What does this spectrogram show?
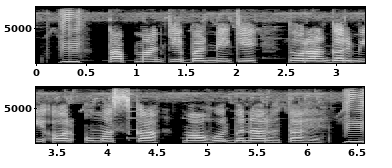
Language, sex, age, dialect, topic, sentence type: Hindi, female, 25-30, Garhwali, agriculture, statement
